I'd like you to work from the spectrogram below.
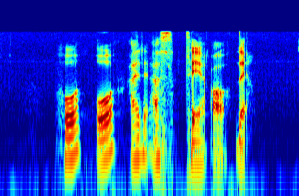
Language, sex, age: Norwegian, male, 24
